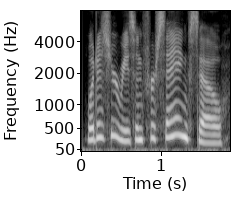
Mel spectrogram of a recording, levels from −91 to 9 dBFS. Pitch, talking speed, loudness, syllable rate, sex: 260 Hz, 225 wpm, -13 LUFS, 4.6 syllables/s, female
